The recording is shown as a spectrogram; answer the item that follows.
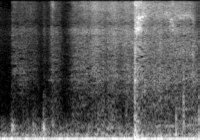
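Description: Foam board sheets being handled at a store display: a sharp tap about a second and a half in, then a short scraping rustle as the sheets slide against each other, over a steady low hum.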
